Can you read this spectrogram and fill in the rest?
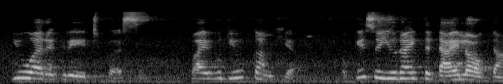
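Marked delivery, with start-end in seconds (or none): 0.1-2.9 openly sarcastic, mocking tone. Showing a variation of the line for students: sarcastic. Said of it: "So it is with sarcasm".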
